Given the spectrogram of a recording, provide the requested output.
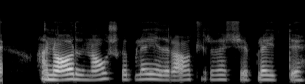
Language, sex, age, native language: Icelandic, female, 13, Icelandic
